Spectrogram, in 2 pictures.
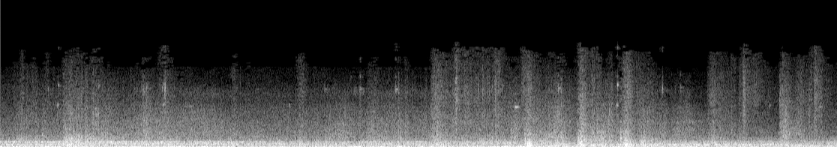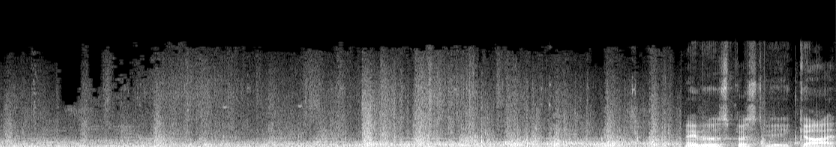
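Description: Wind howls through a snowstorm.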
